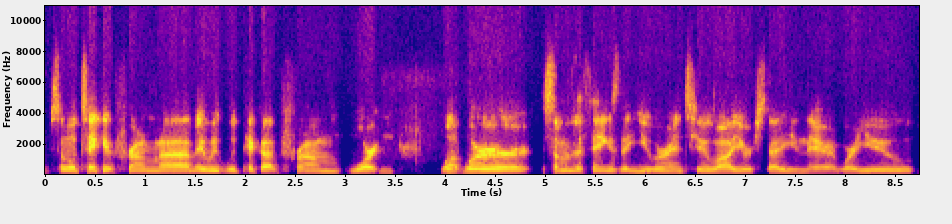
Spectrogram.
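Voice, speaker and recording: A man's voice: lowish voice, no room sound. Man asking rambling questions, dull audio. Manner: rambling questions, many fillers. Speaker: interview host. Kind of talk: remote interview.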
